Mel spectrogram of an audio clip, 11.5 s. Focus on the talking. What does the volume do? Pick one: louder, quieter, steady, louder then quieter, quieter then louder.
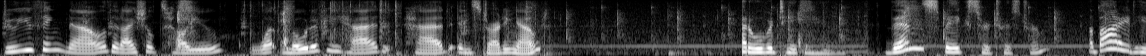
steady.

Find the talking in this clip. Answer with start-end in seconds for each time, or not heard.
0.0-5.5, 7.4-11.4.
